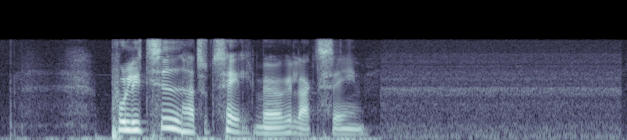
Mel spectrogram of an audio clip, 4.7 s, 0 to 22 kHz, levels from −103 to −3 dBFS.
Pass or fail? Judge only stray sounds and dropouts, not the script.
pass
